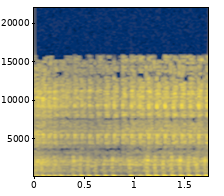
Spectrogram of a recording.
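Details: Suzuki ATV after carburettor replacement, first start-up: steady, even putter at about ten firing pulses a second, no misses or surging; engine idles cleanly and runs healthy.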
